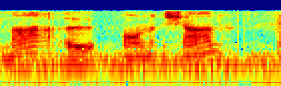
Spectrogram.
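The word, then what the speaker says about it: Ma On Shan: And we had the most stunning view running across, and you might help me with the pronunciation. She was at Ma O On Shan. – That sounds fine.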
